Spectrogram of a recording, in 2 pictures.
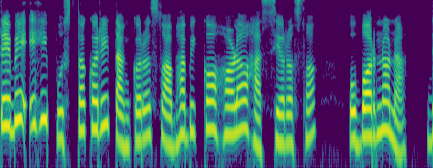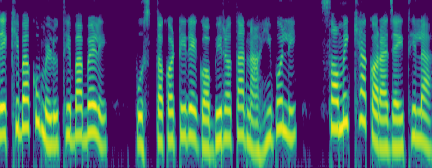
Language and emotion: Odia, neutral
